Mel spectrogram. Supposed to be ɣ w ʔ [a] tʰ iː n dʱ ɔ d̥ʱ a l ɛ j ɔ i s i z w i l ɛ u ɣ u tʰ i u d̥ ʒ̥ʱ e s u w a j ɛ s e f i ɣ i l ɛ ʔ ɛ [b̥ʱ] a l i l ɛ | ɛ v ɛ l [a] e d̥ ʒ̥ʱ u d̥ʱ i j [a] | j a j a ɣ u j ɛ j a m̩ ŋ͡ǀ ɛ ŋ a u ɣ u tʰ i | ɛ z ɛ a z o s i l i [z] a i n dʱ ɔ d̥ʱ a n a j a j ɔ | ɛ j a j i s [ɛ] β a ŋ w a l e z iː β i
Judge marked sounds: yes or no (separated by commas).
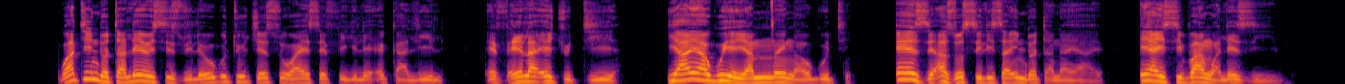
yes, no, yes, yes, no, no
